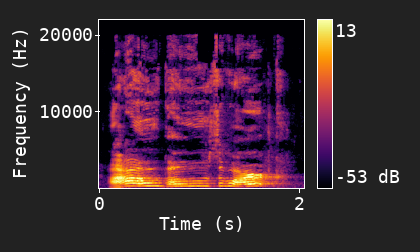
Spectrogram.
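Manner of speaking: high, slow, loud lazy farmer call. Acted. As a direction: call down from bed, drawn out. Farmer calls again.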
